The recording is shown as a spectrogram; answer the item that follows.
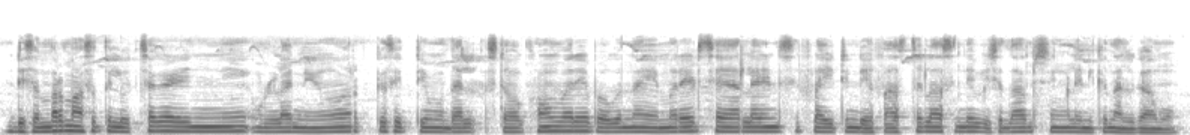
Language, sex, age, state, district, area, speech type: Malayalam, male, 18-30, Kerala, Wayanad, rural, read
